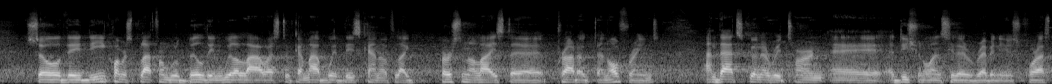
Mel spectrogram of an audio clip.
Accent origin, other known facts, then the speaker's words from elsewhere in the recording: Spain; English is a second language; as you said, I'm from Spain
